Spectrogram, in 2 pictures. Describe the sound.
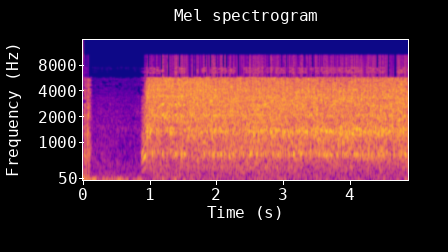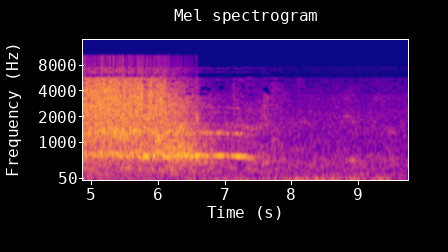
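A man's voice lets out one long, loud, raspy roar imitating a lion, a Narsingadev lion roar, held steady for several seconds before trailing off into a fading growl and quiet background.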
